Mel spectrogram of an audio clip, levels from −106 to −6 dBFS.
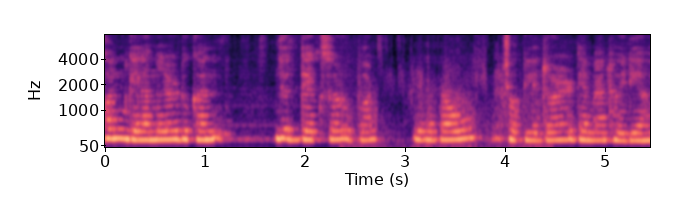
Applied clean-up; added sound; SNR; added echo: neural separator model SepFormer DNS4.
